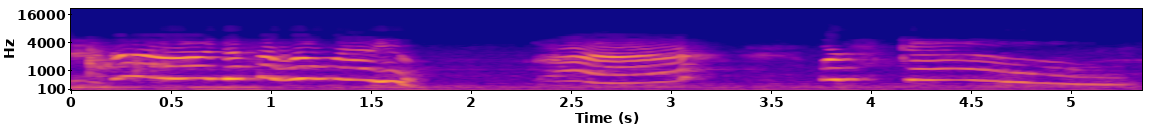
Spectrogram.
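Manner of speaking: high, loud doll voice; hammed-up, high-pitched wail; play-acted outcry. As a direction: cry out in a high pretend voice. Doll woken up calls out.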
